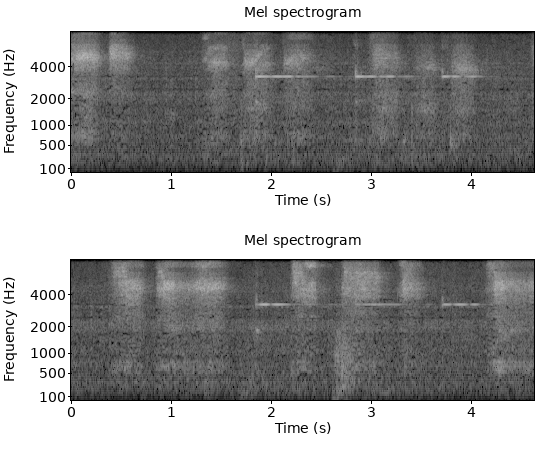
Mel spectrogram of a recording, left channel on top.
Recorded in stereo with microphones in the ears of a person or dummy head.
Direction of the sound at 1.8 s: 35° left (ahead or behind).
